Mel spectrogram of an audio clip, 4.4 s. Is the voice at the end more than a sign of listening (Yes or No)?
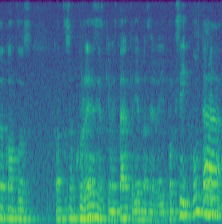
Yes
